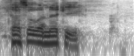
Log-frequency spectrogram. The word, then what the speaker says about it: Thessaloniki: I can't pronounce it. I'm sorry. Thessaloniki.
